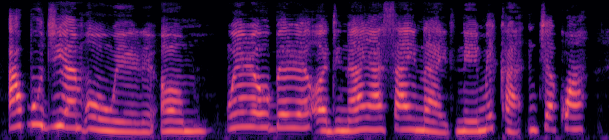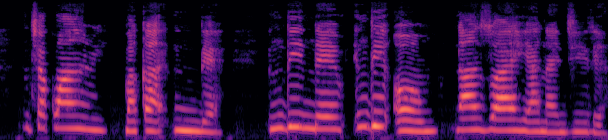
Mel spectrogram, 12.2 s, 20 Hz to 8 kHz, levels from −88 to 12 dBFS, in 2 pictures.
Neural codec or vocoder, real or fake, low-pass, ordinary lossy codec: none; real; none; none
